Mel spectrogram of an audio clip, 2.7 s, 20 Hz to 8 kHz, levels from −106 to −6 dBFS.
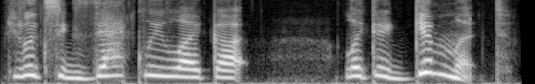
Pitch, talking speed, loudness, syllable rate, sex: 280 Hz, 155 wpm, -19 LUFS, 5.6 syllables/s, female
